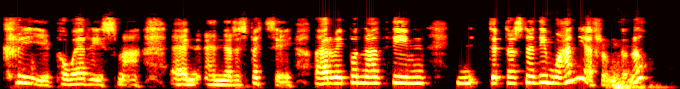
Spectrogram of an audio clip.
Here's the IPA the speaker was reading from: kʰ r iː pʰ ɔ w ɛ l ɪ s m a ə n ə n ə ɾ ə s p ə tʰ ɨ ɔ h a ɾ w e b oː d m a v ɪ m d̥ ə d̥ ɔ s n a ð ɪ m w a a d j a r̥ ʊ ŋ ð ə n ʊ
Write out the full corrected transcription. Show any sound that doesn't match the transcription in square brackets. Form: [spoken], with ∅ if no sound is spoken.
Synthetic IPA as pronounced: kʰ r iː pʰ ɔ w ɛ [ɾ] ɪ s m a ə n ə n ə ɾ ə s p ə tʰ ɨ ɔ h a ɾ w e b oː d [n] a [ð] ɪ m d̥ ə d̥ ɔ s n a ð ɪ m w a a [n] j a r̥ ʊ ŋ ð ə n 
